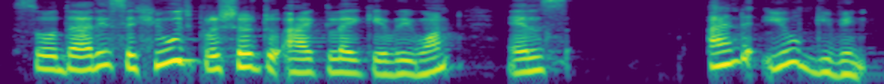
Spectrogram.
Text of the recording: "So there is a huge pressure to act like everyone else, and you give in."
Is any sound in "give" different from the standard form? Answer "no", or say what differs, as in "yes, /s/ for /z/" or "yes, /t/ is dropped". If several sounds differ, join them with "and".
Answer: no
